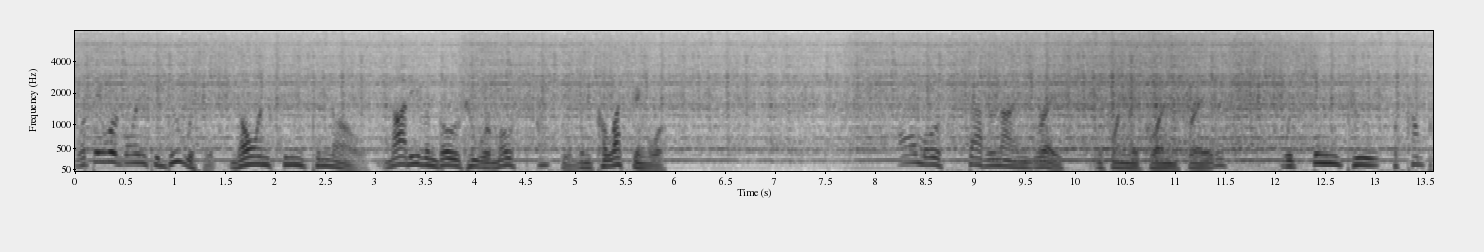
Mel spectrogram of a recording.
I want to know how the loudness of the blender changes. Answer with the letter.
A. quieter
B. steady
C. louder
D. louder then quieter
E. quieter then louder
C.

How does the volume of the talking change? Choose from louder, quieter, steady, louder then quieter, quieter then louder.
steady.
